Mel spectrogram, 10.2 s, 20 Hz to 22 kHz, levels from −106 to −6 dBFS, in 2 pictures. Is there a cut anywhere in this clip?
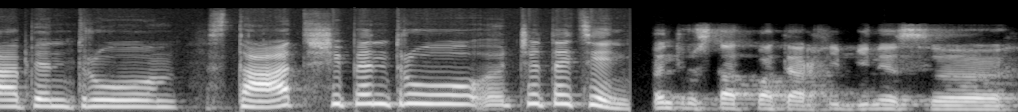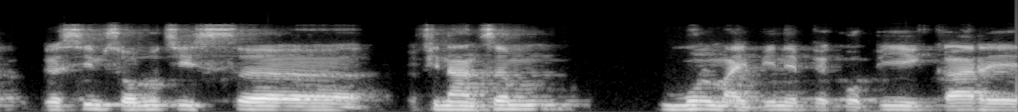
yes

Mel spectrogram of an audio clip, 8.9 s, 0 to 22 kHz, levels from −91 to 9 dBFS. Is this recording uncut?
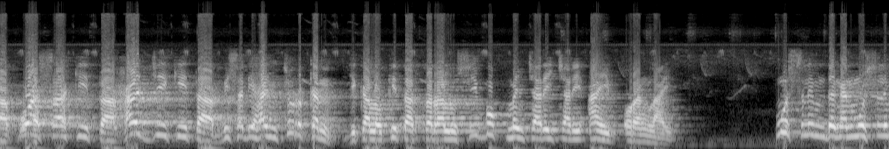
yes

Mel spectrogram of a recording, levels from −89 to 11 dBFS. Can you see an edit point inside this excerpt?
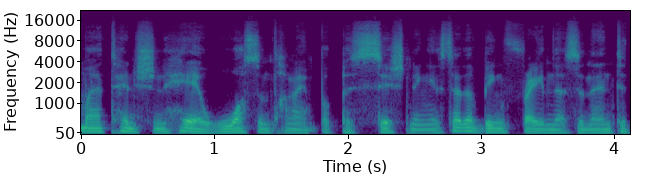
no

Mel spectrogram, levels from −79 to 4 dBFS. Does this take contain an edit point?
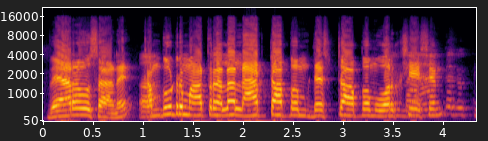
no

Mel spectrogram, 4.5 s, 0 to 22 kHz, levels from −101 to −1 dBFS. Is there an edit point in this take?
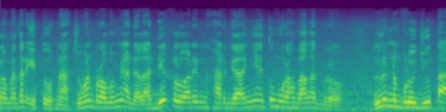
no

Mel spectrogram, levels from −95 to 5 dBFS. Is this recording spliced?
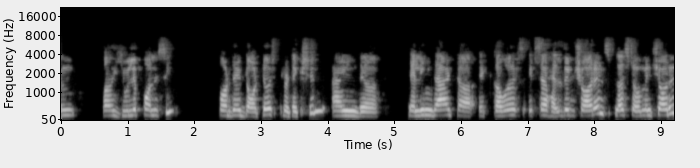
no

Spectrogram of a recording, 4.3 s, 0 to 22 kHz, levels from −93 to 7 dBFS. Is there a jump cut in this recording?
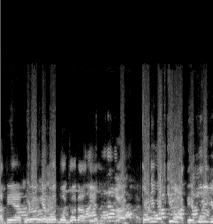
no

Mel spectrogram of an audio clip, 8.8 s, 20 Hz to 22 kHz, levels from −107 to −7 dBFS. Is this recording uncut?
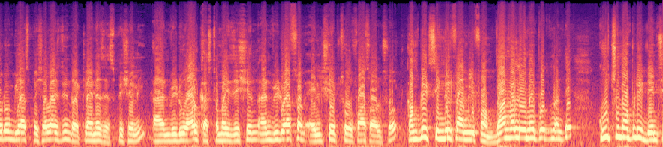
no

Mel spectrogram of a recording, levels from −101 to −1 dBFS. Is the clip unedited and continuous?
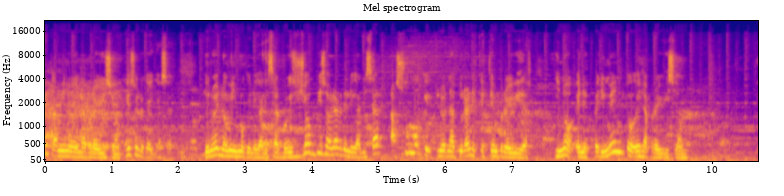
yes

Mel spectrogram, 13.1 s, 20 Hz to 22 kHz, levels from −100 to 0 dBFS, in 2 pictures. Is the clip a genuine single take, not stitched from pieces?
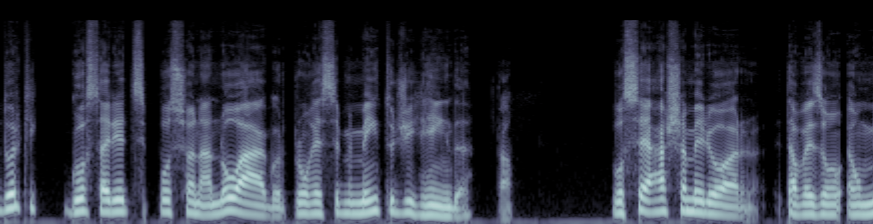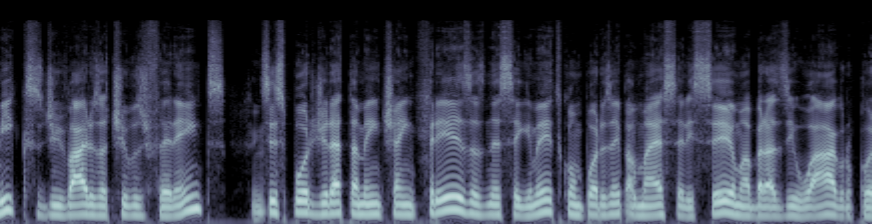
yes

